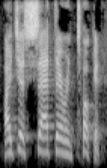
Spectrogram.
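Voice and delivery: usual speaking voice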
